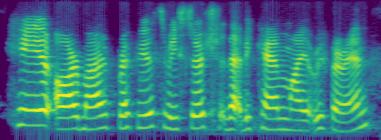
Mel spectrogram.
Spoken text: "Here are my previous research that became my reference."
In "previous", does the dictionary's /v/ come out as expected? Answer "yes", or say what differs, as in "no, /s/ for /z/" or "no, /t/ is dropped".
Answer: no, /f/ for /v/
